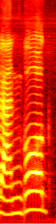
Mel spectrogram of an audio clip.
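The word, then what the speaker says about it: van Gogh: अब जहाँ पर वन ऑफ दी बहुत ज़्यादा फेमस आर्ट वर्क है ये, ठीक है, बाय विंसेंट वैन गॉग, और वॉग भी बोल सकते हो, डिफरेंट प्रोनाउंसिएशंस हैं इसकी।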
